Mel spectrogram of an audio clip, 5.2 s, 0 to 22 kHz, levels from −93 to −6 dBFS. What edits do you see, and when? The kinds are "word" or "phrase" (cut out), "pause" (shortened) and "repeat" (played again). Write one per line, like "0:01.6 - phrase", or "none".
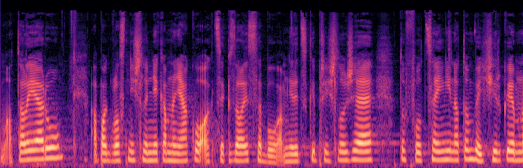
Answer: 0:02.3 - word

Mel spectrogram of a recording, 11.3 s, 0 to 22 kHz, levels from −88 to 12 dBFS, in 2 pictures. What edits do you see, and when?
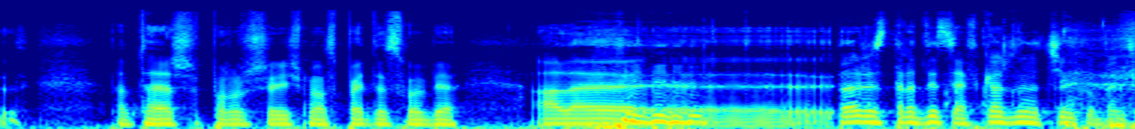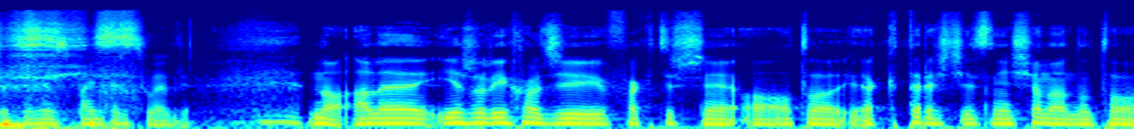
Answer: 0:09.4 - word
0:09.9 - word

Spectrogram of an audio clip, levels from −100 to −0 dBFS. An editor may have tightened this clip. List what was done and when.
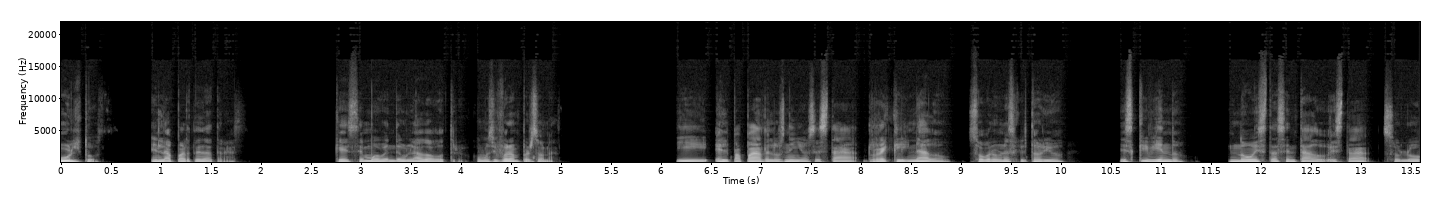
none

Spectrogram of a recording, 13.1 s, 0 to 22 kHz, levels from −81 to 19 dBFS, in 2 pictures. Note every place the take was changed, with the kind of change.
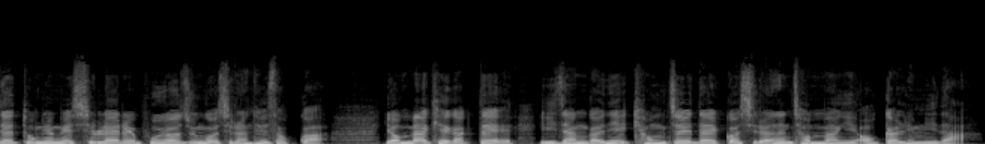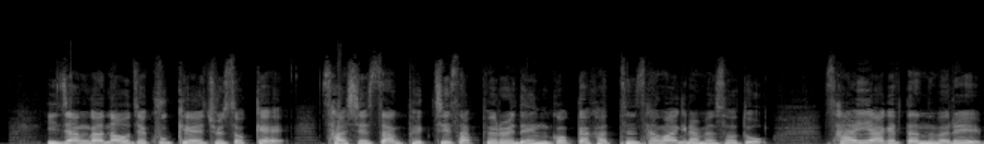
none

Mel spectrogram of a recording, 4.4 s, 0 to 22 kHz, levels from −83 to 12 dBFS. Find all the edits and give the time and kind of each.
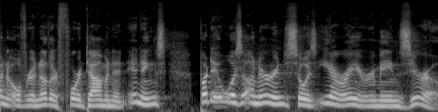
none

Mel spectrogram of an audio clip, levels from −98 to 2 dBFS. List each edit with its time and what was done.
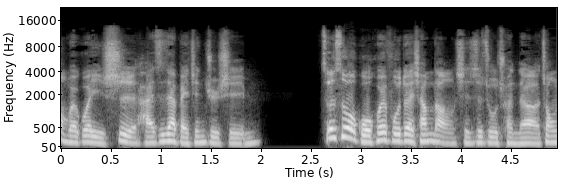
none

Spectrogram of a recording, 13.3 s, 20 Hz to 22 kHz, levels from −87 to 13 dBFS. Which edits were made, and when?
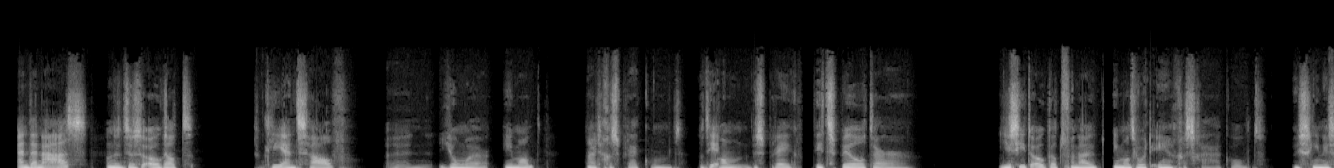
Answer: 0:01.1 - word
0:01.6 - word
0:02.5 - word
0:05.8 - word
0:07.1 - word
0:08.0 - word
0:10.5 - word
0:11.0 - word

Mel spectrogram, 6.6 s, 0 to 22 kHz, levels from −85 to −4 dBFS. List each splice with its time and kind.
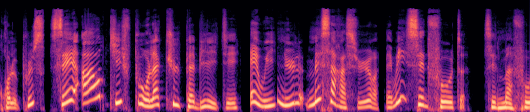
0:01.3 - word
0:03.5 - word
0:05.3 - word

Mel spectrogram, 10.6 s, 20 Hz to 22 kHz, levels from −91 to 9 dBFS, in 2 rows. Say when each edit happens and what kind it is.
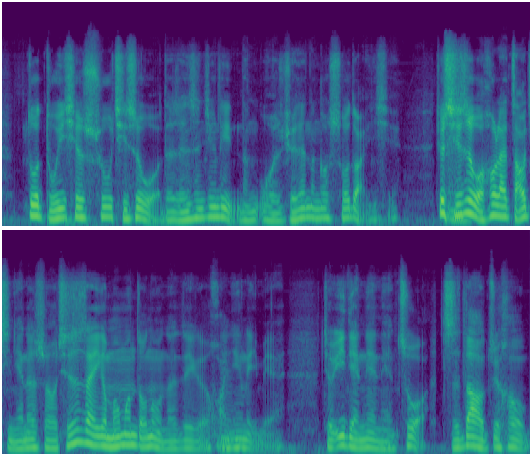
0:09.6 - pause

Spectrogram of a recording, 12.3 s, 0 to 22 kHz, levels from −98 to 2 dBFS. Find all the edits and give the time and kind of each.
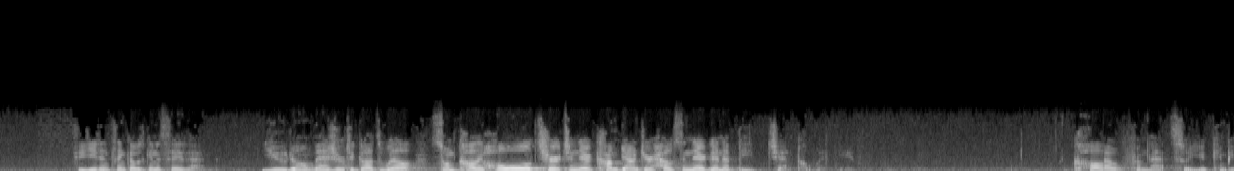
0:03.4 - word
0:04.8 - word
0:05.9 - word
0:11.0 - word

